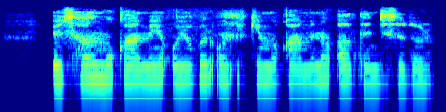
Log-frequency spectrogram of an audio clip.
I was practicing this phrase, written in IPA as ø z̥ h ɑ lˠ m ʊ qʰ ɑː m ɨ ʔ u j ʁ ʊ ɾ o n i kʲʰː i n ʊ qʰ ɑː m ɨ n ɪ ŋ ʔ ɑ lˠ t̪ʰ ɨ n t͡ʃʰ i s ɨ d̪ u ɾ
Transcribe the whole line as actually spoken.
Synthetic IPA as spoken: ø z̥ h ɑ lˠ m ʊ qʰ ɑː m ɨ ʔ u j ʁ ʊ ɾ o n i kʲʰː i m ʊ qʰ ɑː m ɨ n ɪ ŋ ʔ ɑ lˠ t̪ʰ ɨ n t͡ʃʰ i s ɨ d̪ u ɾ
